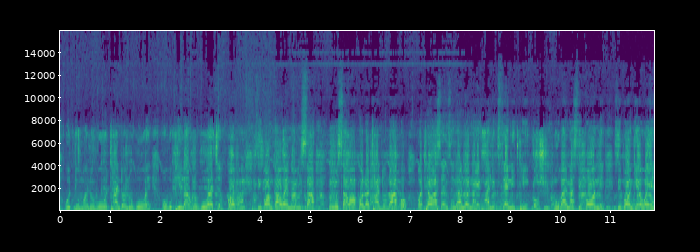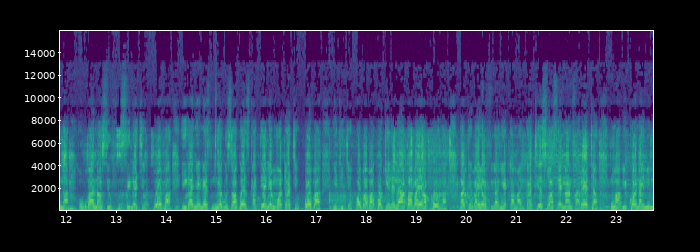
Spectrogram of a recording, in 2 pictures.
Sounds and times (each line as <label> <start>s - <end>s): bus leaving Entumbane rank 0.0s - 23.7s
passenger says a prayer 0.0s - 23.7s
